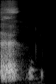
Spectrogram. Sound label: Kitten Cough Hairball; Warframe; Catbrow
